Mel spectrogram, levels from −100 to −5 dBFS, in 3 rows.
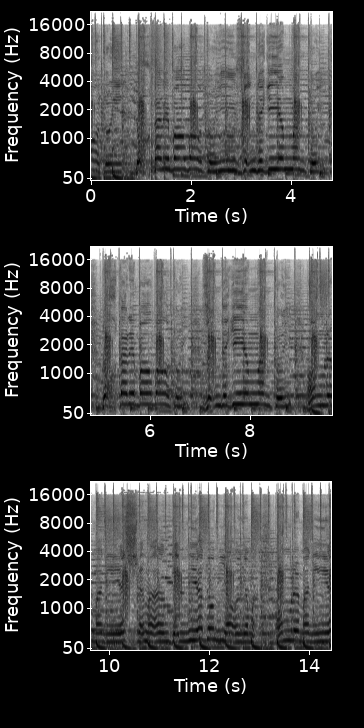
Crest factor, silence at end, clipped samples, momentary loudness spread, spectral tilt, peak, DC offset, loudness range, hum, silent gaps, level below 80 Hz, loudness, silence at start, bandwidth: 10 dB; 0 s; under 0.1%; 4 LU; -4.5 dB/octave; 0 dBFS; 0.3%; 2 LU; none; none; -22 dBFS; -11 LUFS; 0 s; over 20 kHz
